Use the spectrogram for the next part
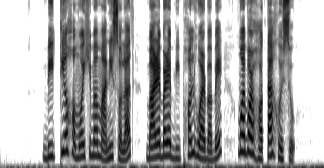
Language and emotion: Assamese, angry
